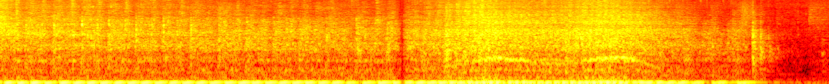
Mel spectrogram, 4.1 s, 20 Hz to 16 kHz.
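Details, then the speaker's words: 1988 Honda Super Magna VF750, just revived, carburetors not yet cleaned: slow, loping idle at about three thumps a second, a brief rev, then the beat fades and it dies; it won't idle below 1500 rpm. Dirty carbs suspected, not confirmed. "as you can see it can't go rude below 1500 rpm without dying"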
